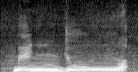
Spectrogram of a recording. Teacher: Ju' ainnya seperti yang pembahasan sebelumnya, huruf ain ketika sukun maka sifatnya adalah tawasud, tidak serta-merta syiddah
